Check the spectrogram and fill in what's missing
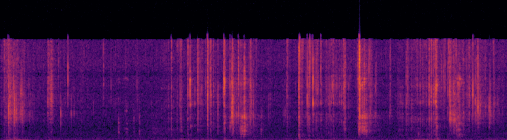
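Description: A utility knife blade shaves a solid red Arko bar soap held in the hand, with flakes piling up. Quiet, bright scraping and crinkly tearing strokes come in short bursts over a soft low rumble, each scrape dying away almost at once.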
